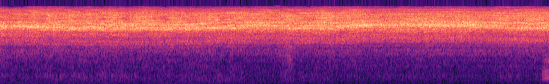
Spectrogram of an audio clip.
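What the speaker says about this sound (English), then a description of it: "You can hear the oil boiling about inside the pipe." Oil boiling inside a brass oil pipe as it is heated for silver soldering, a steady loud hiss like escaping steam running throughout, with a faint bubbling undertone.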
